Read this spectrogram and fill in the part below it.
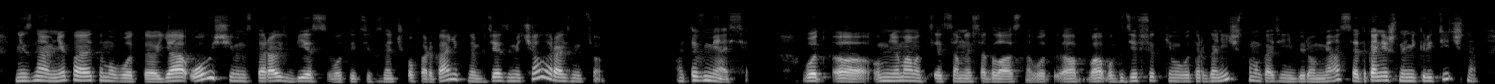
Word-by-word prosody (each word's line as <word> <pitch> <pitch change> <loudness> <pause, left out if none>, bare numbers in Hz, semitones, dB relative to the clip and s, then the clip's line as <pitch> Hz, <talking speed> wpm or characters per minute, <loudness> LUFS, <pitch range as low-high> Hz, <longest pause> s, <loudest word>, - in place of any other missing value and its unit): Не 170 +1 -1
знаю, 180 -1 0
мне 170 +4 0
поэтому 185 -4 +2
вот, 145 -1 -1
э, 135 -1 +4
я 165 +6 +6
овощи 295 - +2
именно 160 -2 -4
стараюсь 155 +3 +3
без 155 +1 -1
вот 130 +1 -6
этих 135 0 -10
значков 135 +2 -6
"Органик", 220 - 0
но 145 - -4
где 135 +5 -1
я 175 - +4
замечала 165 - -1
разницу- 150 -4 -1 0.7
это 175 +5 -1
в 185 - -4
мясе. 155 -11 -2 0.5
Вот, 165 +1 +5
а, 140 -3 +4
у 145 - -4
меня 170 +1 0
мама, 170 -3 +1
кстати, 140 0 -4
со 145 +2 -5
мной 140 0 -3
согласна 130 -2 -1
вот, 130 - -6
а, 140 - 0
а, 145 +2 +3
где 160 +3 -3
всё-таки 170 0 -8
мы 155 - -3
вот 150 0 -4
в - - -1
органическом 175 - -3
магазине 145 -3 -3
берем 135 0 -2
мясо- 220 +11 -3
это, - - -6
конечно, 185 -1 +3
не 165 0 0
критично, 175 - -5
155 Hz, 195 wpm, -24 LUFS, 140-175 Hz, 0.7 s, я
